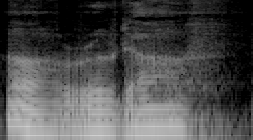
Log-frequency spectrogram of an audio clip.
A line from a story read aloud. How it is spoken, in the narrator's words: Isabel says, and her voice is suddenly deep and soft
